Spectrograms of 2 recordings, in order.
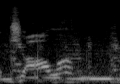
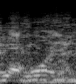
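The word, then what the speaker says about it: La Jolla: have to go to I think it's pronounced Lala is it Lala here's Drew Brees uh they're telling me it's La Hoya not Lala wow I thought it was LaLa anyway yeah Drew Brees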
